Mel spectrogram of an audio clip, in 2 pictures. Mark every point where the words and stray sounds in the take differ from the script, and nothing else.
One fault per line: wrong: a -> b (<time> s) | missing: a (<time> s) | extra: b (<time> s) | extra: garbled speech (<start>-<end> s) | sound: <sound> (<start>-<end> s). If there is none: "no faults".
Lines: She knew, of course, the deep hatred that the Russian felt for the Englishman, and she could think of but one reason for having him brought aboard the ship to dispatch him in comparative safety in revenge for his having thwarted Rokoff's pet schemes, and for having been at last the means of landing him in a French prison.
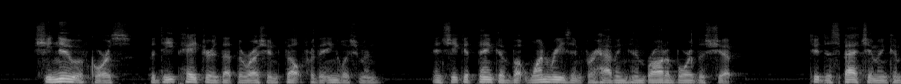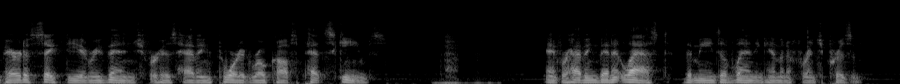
sound: squeak (13.3-14.0 s)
